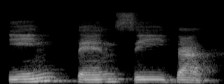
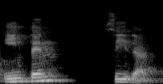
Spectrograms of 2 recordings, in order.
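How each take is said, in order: First: "Intensidad" slowly split as in, ten, si, dad; syllable by syllable. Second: "intensidad" split as inten, sidad; two-chunk split. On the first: Teacher showing correct short splits, slow four-beat syllables. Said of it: "la separación de las letras". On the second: Teacher showing pupils a wrong split, two big chunks. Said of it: "Porque si yo digo intensidad, no". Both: Shown as a demonstration.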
